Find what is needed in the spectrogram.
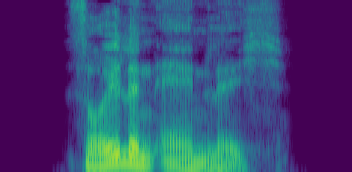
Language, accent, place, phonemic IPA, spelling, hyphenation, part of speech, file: German, Germany, Berlin, /ˈzɔʏ̯lənˌ.ɛːnlɪç/, säulenähnlich, säu‧len‧ähn‧lich, adjective, De-säulenähnlich.ogg
- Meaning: pillar-like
